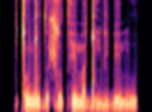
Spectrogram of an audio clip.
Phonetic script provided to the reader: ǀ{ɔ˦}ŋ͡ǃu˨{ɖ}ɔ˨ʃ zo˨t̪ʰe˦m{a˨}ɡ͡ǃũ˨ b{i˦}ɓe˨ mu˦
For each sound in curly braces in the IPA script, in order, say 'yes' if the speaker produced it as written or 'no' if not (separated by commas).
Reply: no, no, yes, yes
